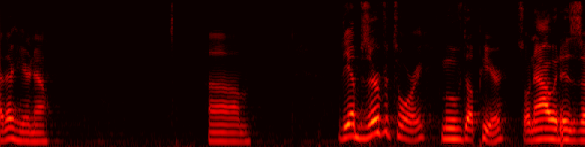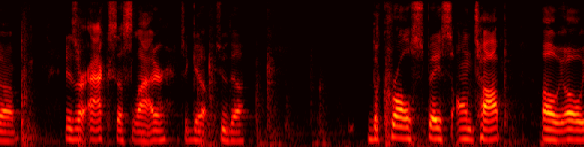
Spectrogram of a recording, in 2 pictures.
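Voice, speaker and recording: Jokey, rambling young man. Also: on the high side. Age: early twenties. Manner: jokey, self-deprecating, rambling with playful exaggeration. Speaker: host giving a workshop tour. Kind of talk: casual off-the-cuff walking tour chat. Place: indoor workshop.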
